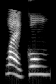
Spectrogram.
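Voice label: "外公", Mandarin Chinese; chinese flashcards; hsk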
